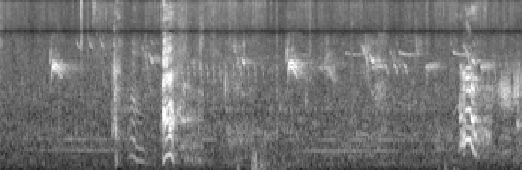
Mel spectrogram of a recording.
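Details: Seven-week-old Biewer Yorkshire Terrier puppies in puppy school at their breeder's kennel, learning balance on a swing and a pond bridge. Several sharp, high yelps and squeaky barks break out at irregular intervals, with quieter whines between them.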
